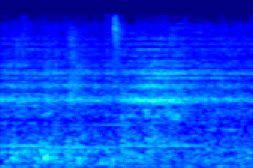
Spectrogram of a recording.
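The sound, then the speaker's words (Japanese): A tram runs on rails with a steady rumble, a continuous low drone and a faint metallic hum from wheels on track, with no talking. “電車に乗るのが好きなんですね。”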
